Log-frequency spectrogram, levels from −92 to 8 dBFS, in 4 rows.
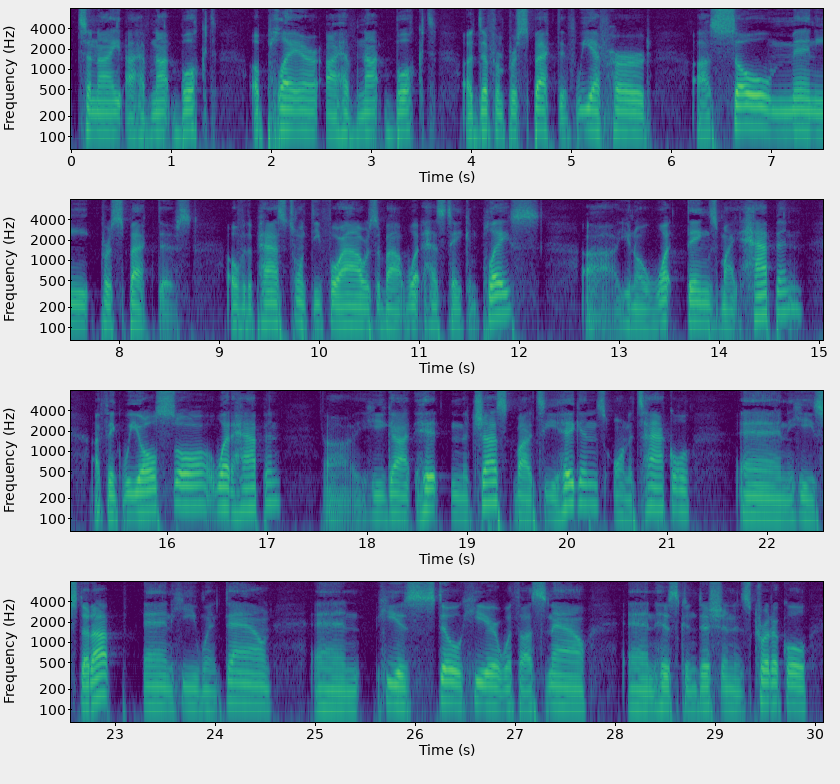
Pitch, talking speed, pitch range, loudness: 115 Hz, 160 wpm, 100-125 Hz, -30 LUFS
